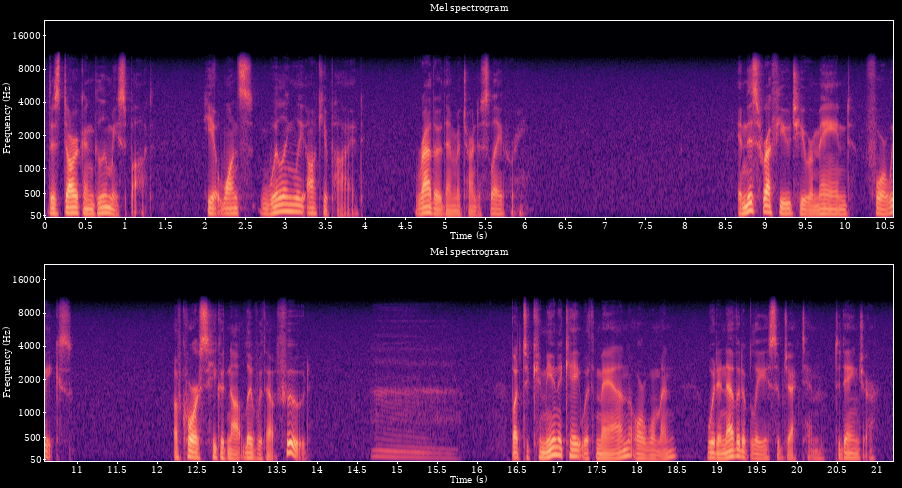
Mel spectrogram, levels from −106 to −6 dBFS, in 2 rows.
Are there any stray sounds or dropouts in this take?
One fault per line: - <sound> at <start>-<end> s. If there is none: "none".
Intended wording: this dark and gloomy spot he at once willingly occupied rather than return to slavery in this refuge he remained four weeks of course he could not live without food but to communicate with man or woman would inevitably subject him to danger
- sigh at 14.5-15.9 s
